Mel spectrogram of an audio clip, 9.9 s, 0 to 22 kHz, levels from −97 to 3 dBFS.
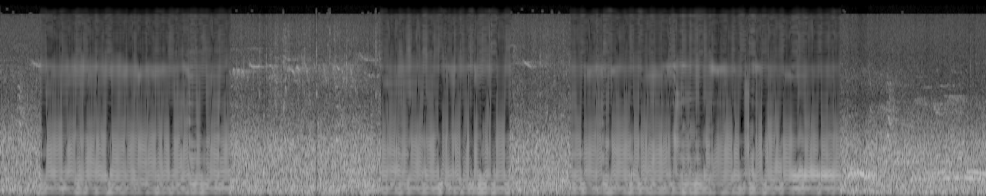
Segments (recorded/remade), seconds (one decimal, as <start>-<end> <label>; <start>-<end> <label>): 0.0-0.4 recorded; 0.4-2.3 remade; 2.3-3.8 recorded; 3.8-5.1 remade; 5.1-5.7 recorded; 5.7-8.4 remade; 8.4-9.9 recorded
